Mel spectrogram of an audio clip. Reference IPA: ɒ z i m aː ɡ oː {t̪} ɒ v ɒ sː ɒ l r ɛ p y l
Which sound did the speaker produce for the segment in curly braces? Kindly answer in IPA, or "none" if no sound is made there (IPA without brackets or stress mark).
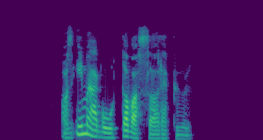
t̪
